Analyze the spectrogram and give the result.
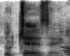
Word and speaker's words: Lucchese: I think it's the Lucchese? – Is it the Lucchese? – Lucchese. – Oh my God, I've been saying it wrong all these years.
